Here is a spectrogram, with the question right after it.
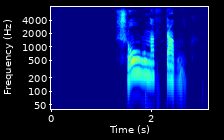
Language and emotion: Russian, positive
